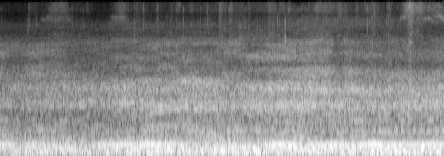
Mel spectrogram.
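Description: A steady, loud motor drone with a low tonal hum, continuous throughout, like a leaf blower running nearby.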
